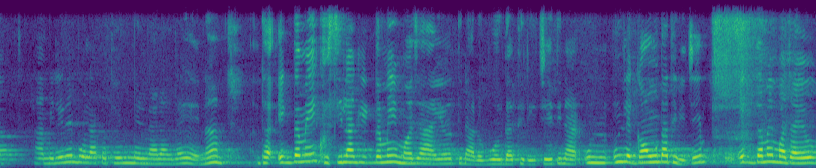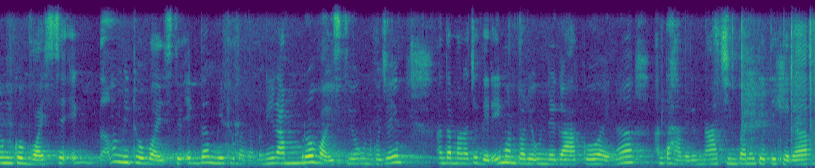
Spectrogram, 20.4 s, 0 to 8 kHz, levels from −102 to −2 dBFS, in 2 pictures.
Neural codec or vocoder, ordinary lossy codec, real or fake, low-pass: none; Opus, 64 kbps; real; 7.2 kHz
